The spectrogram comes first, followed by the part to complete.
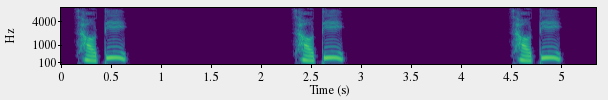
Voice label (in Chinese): "草地", mandarin; Traditional Chinese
